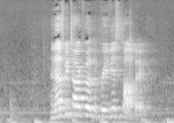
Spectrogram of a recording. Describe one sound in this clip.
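A man speaks calmly, a little distant in an echoing room.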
